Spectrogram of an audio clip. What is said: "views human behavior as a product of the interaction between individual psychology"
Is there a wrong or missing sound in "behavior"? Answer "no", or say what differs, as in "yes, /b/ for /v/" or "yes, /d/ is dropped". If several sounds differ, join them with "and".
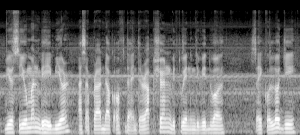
yes, /b/ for /v/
